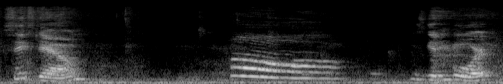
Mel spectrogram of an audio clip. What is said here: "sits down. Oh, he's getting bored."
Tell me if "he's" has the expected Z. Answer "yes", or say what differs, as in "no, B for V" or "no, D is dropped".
yes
